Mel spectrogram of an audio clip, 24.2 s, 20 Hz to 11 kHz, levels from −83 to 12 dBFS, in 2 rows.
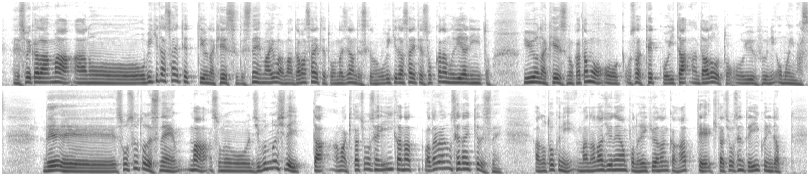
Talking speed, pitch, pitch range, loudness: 405 characters per minute, 160 Hz, 145-185 Hz, -22 LUFS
